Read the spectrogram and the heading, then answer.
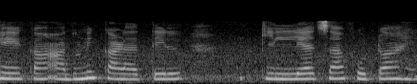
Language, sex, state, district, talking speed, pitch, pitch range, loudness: Marathi, female, Maharashtra, Chandrapur, 100 wpm, 255 Hz, 250-270 Hz, -25 LUFS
